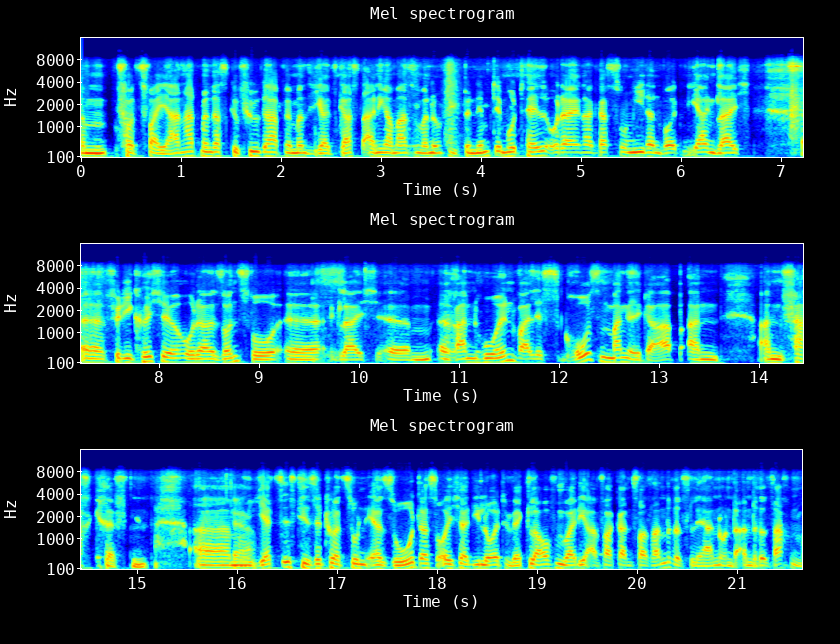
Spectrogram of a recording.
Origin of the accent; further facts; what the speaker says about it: Lower Saxony, Germany; ich bin Niedersachse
